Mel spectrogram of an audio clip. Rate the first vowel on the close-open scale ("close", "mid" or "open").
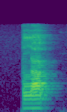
open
